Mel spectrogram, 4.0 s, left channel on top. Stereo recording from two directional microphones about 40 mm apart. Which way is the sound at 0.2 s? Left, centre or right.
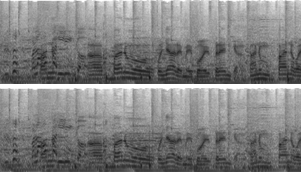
Left.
